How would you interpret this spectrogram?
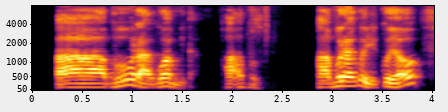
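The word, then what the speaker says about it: ו: 영어에서는 V 또는 W라고 발음이 되기도 합니다만 어쨌든 비읍, 바브 또는 일부는 이제 와우 이응이죠. 와우, W의 음가를 갖기도, 그렇게 읽기도 합니다.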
